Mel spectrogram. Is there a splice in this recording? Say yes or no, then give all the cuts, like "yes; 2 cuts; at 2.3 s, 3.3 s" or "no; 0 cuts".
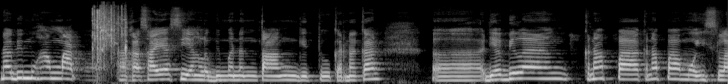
yes; 1 cut; at 1.1 s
